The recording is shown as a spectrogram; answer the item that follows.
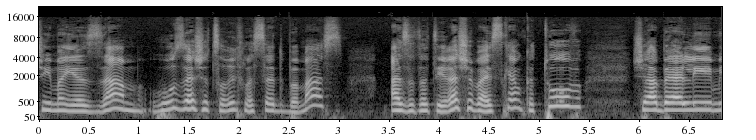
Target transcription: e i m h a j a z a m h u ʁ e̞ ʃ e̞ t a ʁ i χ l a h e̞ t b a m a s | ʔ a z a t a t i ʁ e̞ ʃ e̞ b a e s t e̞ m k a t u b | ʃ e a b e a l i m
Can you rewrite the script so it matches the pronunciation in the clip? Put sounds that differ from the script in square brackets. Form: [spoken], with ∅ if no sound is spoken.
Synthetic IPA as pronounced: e i m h a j a z a m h u [z] e̞ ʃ e̞ [t͡s] a ʁ i χ l a [s] e̞ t b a m a s | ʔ a z a t a t i ʁ e̞ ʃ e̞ b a e s [k] e̞ m k a t u [v] | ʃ e a b e a l i m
